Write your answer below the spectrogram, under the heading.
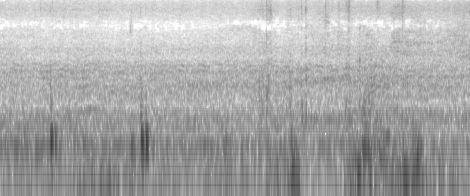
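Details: Kept honey bees swarming near a sayote vine as two queens split the colony; low droning hum with brief louder buzzes as single bees pass close, steady faint background noise.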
